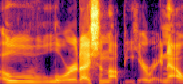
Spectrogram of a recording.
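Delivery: scared, frightened, out-of-depth voice. Retelling sitting in a traffic class: imitating own scared voice. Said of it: "I was so scared".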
